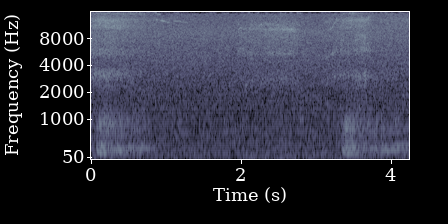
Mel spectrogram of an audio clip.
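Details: Cat asleep and snoring, 12 December 2021, two raspy low snores roughly three seconds apart, each a quick dipping glide trailing into a flat buzzy tone, with faint room hiss between.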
